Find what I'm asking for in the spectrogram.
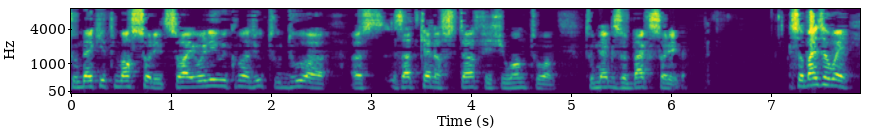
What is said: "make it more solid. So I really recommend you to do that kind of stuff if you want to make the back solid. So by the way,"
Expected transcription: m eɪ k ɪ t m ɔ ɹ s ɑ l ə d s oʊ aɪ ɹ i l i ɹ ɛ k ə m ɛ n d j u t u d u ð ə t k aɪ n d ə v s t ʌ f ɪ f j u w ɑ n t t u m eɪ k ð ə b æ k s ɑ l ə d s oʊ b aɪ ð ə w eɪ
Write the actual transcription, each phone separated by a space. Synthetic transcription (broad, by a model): m eɪ k ɪ t m ɔ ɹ s ɑ l ə d s oʊ aɪ ɹ i l i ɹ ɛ k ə m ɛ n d j u t u d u ð ə t k aɪ n d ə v s t ʌ f ɪ f j u w ɑ n t t u m eɪ k ð ə b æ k s ɑ l ə d s oʊ b aɪ ð ə w eɪ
